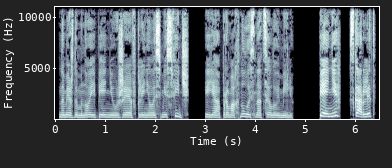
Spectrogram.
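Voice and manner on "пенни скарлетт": loud teacher calling pupils to order; sharp call. A narrator's reading. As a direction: call each name out, higher and louder. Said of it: "снова окрикнула мисс Финч". (строгий громкий окрик)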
